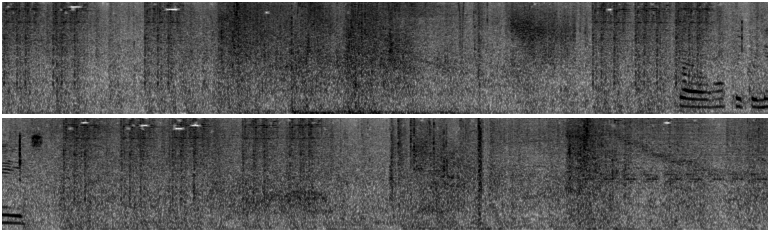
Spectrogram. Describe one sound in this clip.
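Gunfire and energy blasts crackle and boom.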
